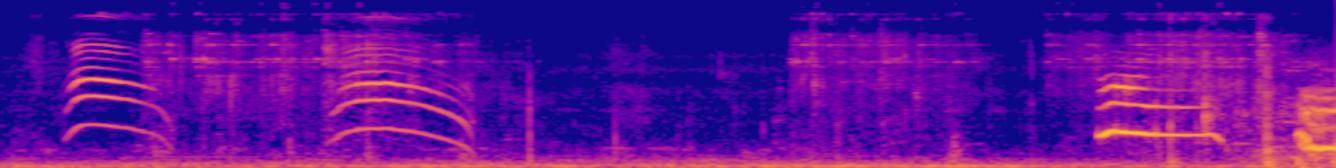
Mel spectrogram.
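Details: Kittens playing with their mother and two siblings give high, arched meows, two rising then falling sharply near the start and a flatter, drawn-out one later, over a low steady background hum.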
